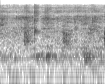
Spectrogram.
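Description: Heavy rain water gushes and splashes in repeated surging bursts during a downpour in a village. The sound is close and moderately loud, with no talk.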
